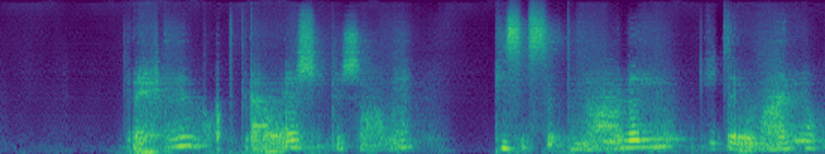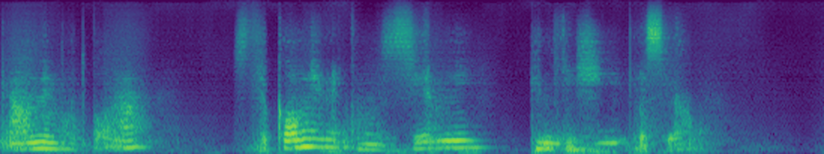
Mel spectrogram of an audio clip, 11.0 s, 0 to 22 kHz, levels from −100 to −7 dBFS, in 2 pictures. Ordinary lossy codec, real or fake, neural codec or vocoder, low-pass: none; fake; codec, 44.1 kHz, 0.9 kbps, DAC; none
